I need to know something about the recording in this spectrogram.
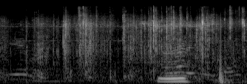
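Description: Potato chips being eaten: crisp crunching and crackling while chewing, with a brief voiced hum near the end.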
